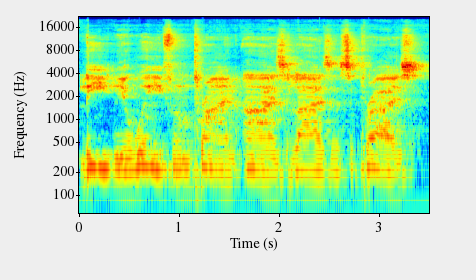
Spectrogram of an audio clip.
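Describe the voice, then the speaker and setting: Over noticeable background noise, a man talks very slowly at a fairly low pitch with monotone, flat intonation. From Hackney, London. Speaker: poet performing at an open mic. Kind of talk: spoken word poetry performance.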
